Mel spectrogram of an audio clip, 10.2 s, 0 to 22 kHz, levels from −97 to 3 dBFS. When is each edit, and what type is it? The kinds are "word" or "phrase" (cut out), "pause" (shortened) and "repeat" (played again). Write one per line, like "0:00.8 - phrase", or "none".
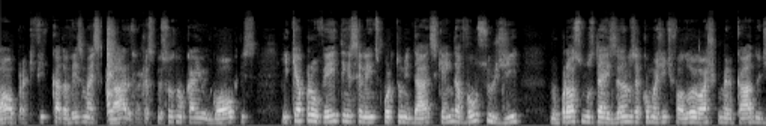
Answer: none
